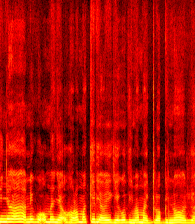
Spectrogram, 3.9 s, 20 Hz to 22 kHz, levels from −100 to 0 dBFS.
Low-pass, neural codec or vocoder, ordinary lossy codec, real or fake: none; vocoder, 44.1 kHz, 128 mel bands, Pupu-Vocoder; none; fake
